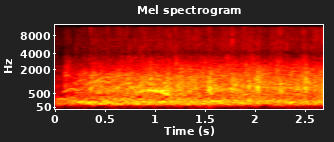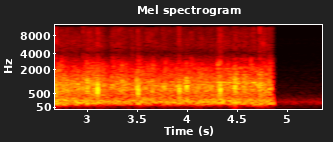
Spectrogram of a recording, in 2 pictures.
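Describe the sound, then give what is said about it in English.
Audience applause, a dense and steady wash of clapping lasting about five seconds before it cuts off abruptly. “Please clap. Please, yeah. please clap.”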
